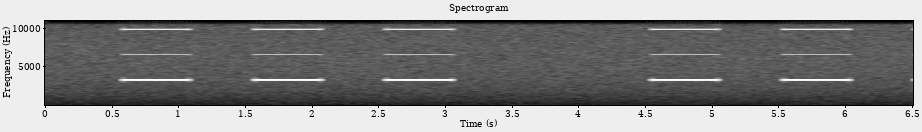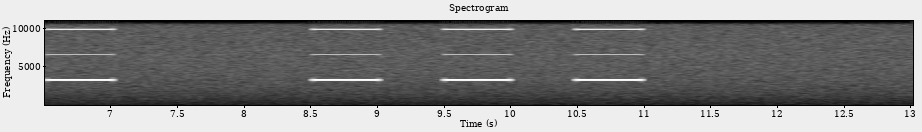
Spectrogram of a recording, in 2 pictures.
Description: Alarm pattern, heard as an alarm's beeps, played three times, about 3300 Hz. Temporal three. Smoke or fire, evacuate.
